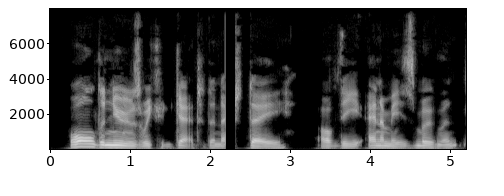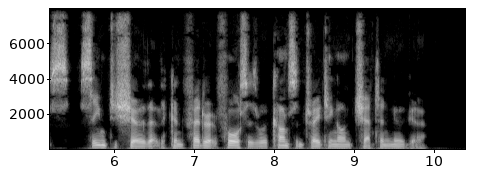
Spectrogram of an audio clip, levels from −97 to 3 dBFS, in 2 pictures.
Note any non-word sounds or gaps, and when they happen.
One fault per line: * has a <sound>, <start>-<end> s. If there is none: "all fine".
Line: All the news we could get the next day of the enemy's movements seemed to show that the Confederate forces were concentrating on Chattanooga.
* has a dropout, 2.2-2.3 s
